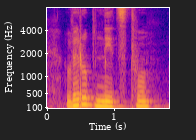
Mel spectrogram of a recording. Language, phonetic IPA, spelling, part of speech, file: Ukrainian, [ʋerɔbˈnɪt͡stwɔ], виробництво, noun, Uk-виробництво.ogg
- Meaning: production, manufacturing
